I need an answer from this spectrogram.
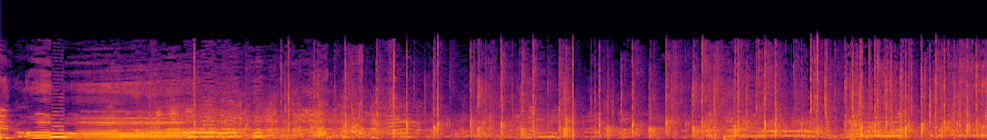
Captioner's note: laughter and applause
